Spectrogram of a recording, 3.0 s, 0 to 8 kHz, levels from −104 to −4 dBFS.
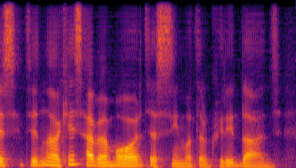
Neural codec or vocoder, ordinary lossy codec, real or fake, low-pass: codec, 16 kHz, about 1 kbps, DyCAST, with the encoder's durations; none; fake; none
